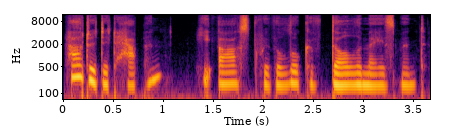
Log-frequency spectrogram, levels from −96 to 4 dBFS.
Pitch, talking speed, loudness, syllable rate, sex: 180 Hz, 195 wpm, -19 LUFS, 5.3 syllables/s, female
